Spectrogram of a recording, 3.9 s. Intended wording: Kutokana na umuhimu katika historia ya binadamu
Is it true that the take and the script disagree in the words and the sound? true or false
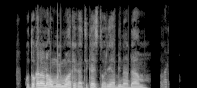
true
